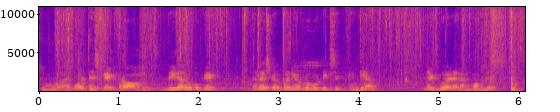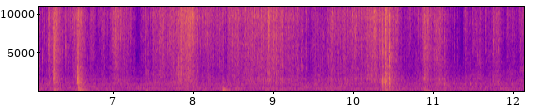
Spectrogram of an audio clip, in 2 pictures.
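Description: Plastic wrapping crinkles and rustles as hands handle it.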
